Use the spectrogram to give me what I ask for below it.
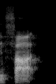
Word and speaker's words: Pfaadt: And how did you pronounce the other guy's name? Fat? Brandon Pfaadt. Pfaadt.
